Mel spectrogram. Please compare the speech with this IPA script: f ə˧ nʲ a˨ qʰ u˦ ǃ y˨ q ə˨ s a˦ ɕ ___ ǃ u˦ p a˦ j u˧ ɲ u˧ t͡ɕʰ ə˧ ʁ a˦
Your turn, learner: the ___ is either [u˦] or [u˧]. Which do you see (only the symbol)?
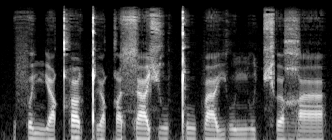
u˦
